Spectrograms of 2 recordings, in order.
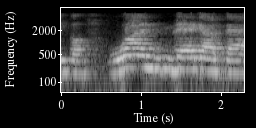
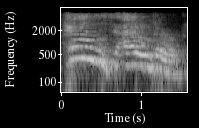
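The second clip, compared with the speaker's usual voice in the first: public announcement; 4 semitones higher than usual. Retold or imitated. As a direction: put it to every diner in the restaurant. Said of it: "saying to probably everyone in the restaurant hearing".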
